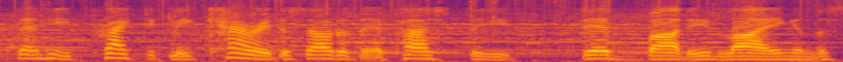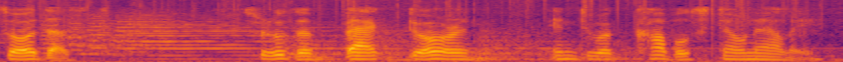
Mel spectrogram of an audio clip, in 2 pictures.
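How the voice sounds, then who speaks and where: An actress playing a detective's stubborn, excitable wife in a 1950s radio mystery drama. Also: female voice, lowish voice, close to an everyday voice. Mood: tense narration. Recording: muffled old radio recording, music behind.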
